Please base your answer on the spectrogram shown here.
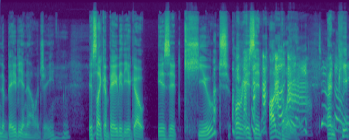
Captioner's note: all chuckling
